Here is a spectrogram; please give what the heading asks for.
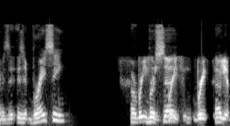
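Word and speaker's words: Bresee: As you've looked a little bit at, and I'm going to mispronounce his last name. Is it Bracy? Or Breezy. Yeah, Breezy.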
